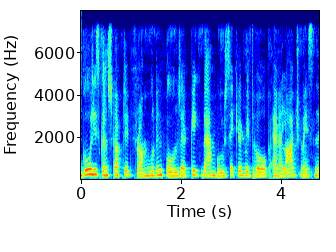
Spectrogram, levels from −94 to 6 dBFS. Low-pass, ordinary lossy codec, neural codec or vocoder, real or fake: 7.2 kHz; none; codec, 24 kHz, 1.5 kbps, HILCodec; fake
